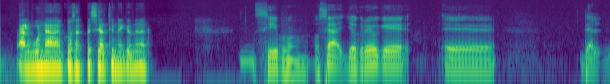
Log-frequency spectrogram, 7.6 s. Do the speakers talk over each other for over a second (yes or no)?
no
